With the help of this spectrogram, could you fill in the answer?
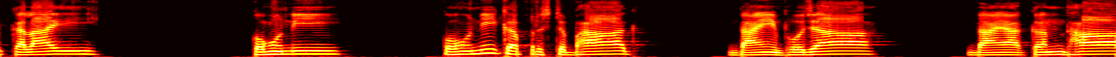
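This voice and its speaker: A man giving soothing, deliberate guided meditation instructions as a yoga nidra teacher. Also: fairly high pitch, smooth, no room sound, clean studio sound.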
